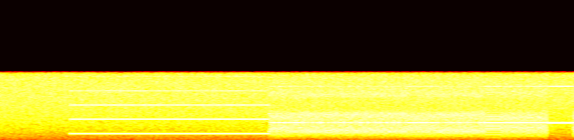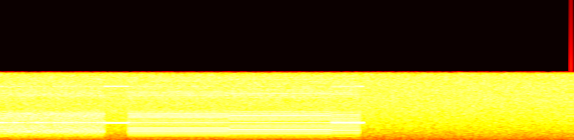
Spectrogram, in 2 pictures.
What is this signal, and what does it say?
ZX Spectrum tape loading, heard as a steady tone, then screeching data, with tape hiss.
